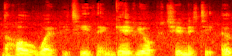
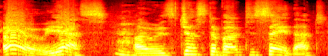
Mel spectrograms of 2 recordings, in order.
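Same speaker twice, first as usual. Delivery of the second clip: high, grandly put-out stage delivery; mock theatrical comeback; 8 semitones higher, 3 dB louder than usual. Upstaged actor covering for a stolen line, mock theatrical. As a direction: act it up like an interrupted scholar.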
